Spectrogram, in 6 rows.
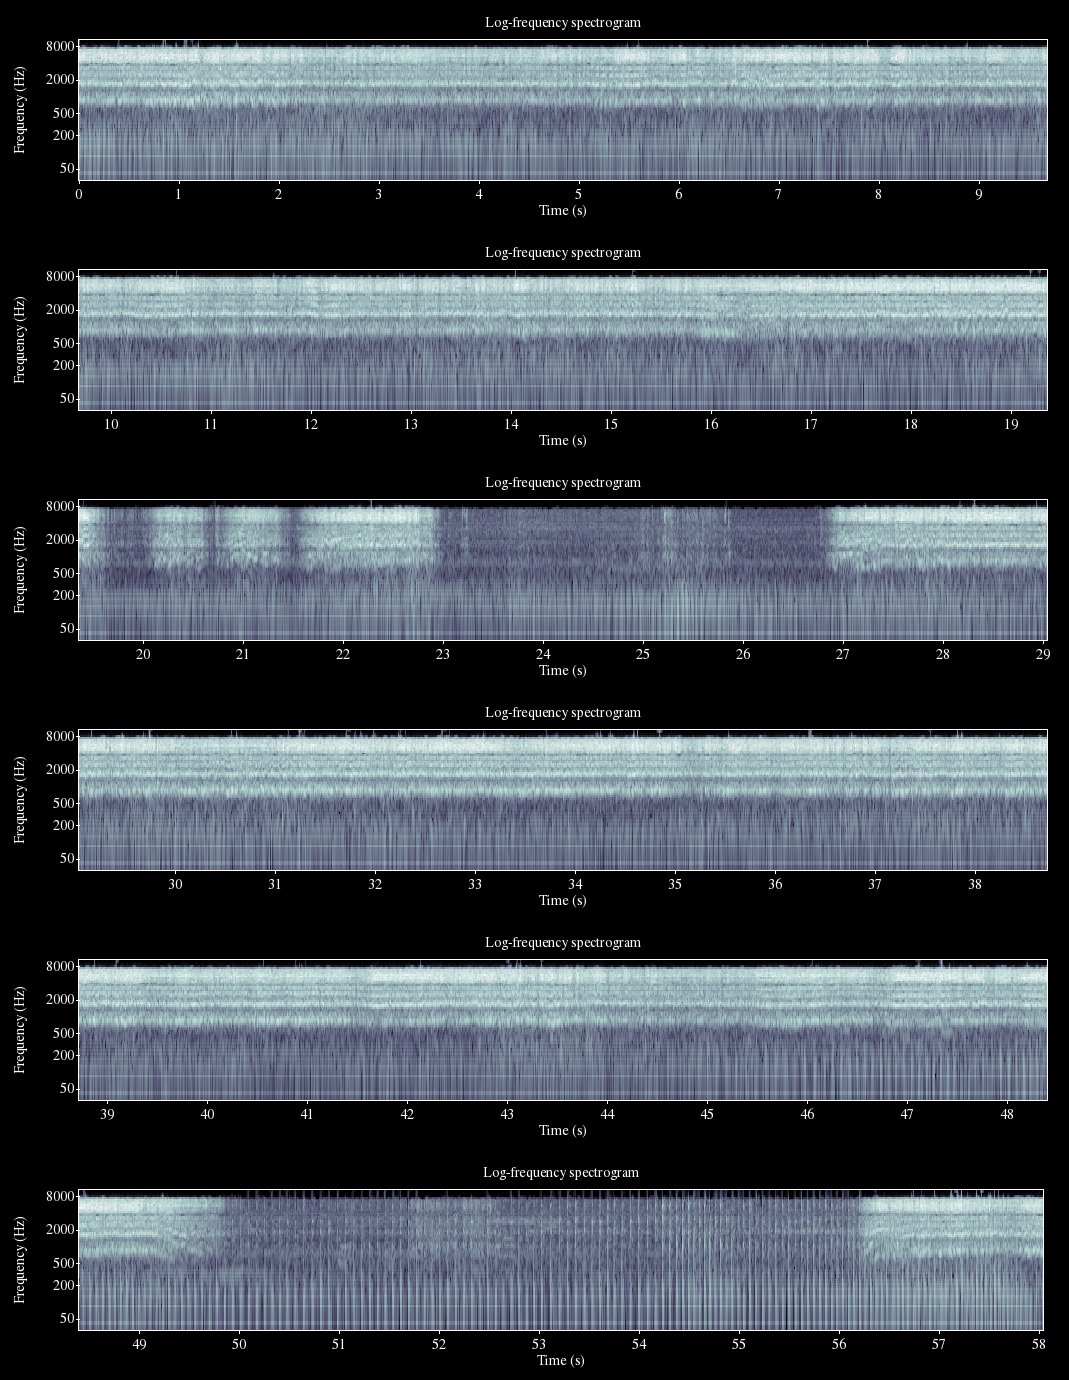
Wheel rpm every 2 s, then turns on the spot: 230, 230, 230, 230, 240, 230, 230, 230, 200, 160, 50, 80, 10, 90, 220, 220, 230, 230, 230, 230, 230, 230, 230, 220, 170, 0, 10, 0, 160.
24-26 52-54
